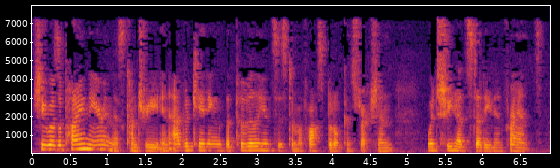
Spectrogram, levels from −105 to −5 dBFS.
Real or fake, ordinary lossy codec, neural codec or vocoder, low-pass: real; MP3, 32 kbps; none; 7.2 kHz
